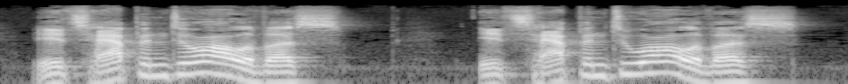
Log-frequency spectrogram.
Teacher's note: It's difficult to hear the H in happen and happened to. That D and T go together.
